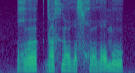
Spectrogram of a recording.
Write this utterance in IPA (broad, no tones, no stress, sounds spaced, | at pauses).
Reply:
ʁʷ ʌ | ɡ a x ɯː ʊ̯ ðˤ ɛ̰ s χʷ a ʊ̯ ðˤ ḛ m o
